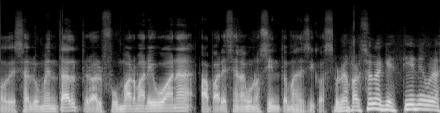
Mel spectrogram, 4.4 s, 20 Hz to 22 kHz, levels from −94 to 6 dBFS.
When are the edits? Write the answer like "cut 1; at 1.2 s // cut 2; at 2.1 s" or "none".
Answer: cut 1; at 1.9 s // cut 2; at 3.2 s

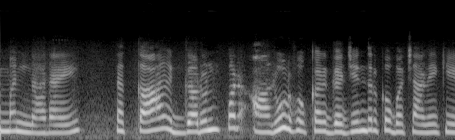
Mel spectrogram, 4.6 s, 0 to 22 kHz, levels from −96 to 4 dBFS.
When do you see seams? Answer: none

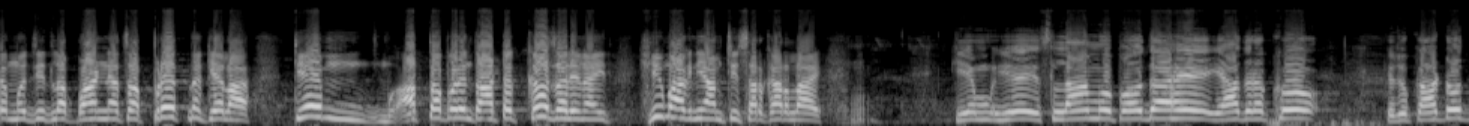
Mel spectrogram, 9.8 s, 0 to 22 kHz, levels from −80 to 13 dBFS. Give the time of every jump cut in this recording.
cut 1; at 5.6 s

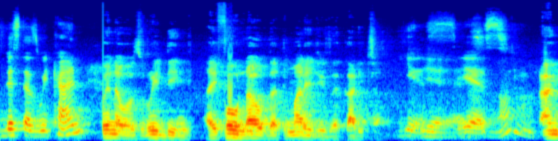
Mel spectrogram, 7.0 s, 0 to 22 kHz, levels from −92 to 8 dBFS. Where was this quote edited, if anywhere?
cut 1; at 1.2 s // cut 2; at 2.4 s

